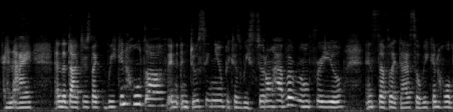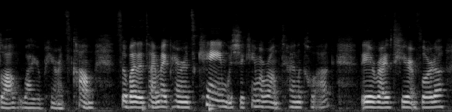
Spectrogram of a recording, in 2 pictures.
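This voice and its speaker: This woman speaks at a fairly quick pace in a medium pitch. Her pitch varies in an ordinary way, and there is noticeable background noise. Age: 30s. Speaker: vlogger. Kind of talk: casual storytelling vlog. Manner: emotional.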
